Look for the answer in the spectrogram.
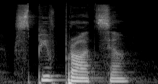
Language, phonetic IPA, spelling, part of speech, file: Ukrainian, [sʲpʲiu̯ˈprat͡sʲɐ], співпраця, noun, Uk-співпраця.ogg
- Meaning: cooperation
